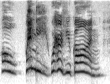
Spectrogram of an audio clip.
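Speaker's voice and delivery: high, loud, hammed-up swooning lament; Victorian heroine. Laboring mother mocking herself as Victorian heroine, melodramatic wail. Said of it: "in some Victorian saga".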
